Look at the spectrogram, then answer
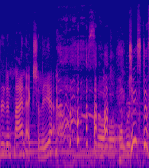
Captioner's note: laughing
